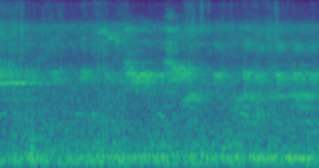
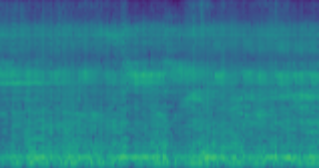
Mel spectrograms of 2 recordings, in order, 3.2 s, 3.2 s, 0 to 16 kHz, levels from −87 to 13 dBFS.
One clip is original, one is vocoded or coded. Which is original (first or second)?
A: first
